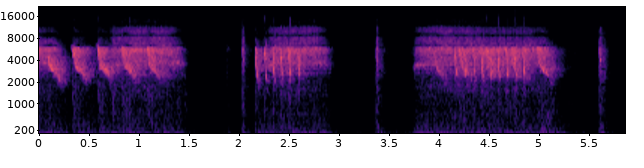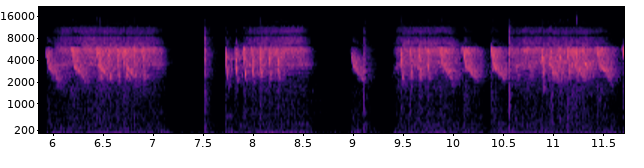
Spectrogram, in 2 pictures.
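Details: Bar-winged prinia (ciblek), a young bird, giving a persistent, long, tight 'ngebren' buzzing song: dense, high-pitched buzzy bursts lasting one to two seconds, separated by short silences, with faint chirps in between.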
